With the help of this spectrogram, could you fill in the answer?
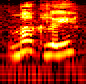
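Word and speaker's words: مقلي: prito it is called mugli mugly some people pronounce it muggly mugly they are the same it's brito so fish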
